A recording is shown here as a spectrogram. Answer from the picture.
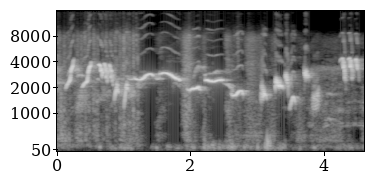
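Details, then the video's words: Kacer, the Oriental magpie-robin, singing a training recording for contest birds: long sliding whistles, some sustained and gently wavering, broken by quick upward chirps and short buzzy notes. "SUARA KICAUAN BURUNG KACER TERBAIK"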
